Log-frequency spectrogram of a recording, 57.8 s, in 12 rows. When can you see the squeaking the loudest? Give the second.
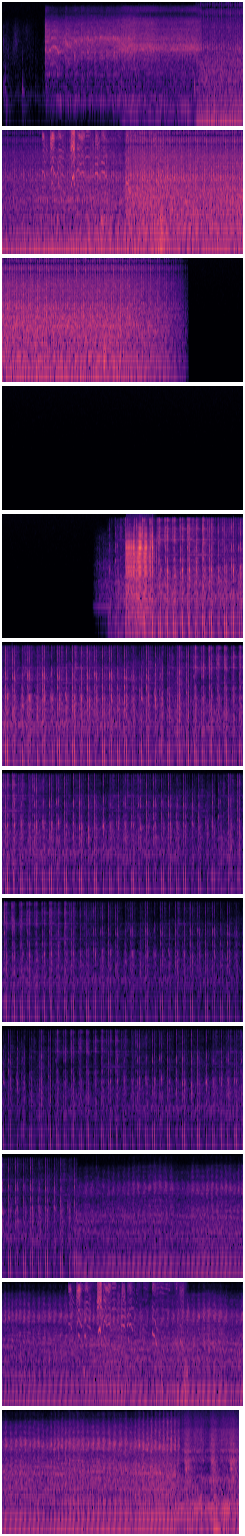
22 s.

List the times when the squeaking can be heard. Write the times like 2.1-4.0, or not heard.
5.6-8.2, 21.8-22.4, 49.5-52.0.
